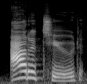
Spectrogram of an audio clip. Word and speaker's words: Attitude: For example, in the word 'Attitude' the primary stress is on A.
